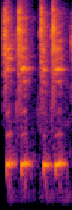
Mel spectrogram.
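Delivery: very high little cheeps; short, high-pitched bird calls. Shown as a demonstration. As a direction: cheep like a tiny chick. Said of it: "We might hear them say".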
